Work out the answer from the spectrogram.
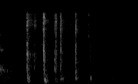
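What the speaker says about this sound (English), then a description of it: "I'm a terrible typist, so don't mind my typing skills." Computer keyboard typing during résumé editing in Google Docs, a quick burst of key clicks that loosens into scattered, fainter taps before trailing off, close and clear with no talking.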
